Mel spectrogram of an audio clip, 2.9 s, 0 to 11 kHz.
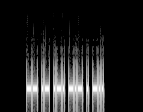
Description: Morse code, heard as a keyed tone, about 40 wpm, 700 Hz. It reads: MARKED
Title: ED Suffix - Top 100 Words with Base Words 40wpm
